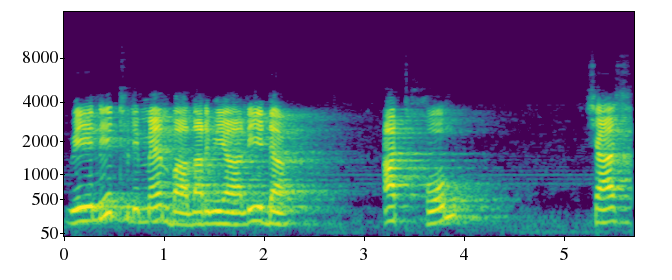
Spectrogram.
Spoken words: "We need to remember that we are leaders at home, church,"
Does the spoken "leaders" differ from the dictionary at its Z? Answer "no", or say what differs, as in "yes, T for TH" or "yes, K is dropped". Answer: yes, Z is dropped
